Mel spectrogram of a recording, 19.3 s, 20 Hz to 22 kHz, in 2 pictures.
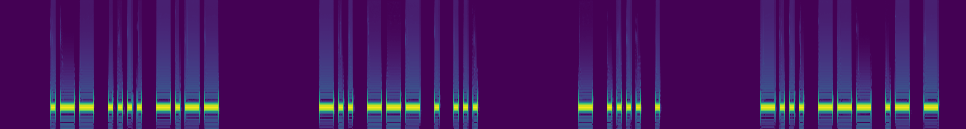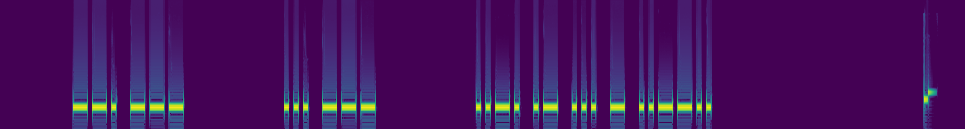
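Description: Morse code beeps at 25 words per minute sending sentences built from the 500 most common words, with triple word spacing: a steady mid-pitched tone keyed in quick dots and dashes, grouped into words separated by long gaps, with no voices and a faint click at the end.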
